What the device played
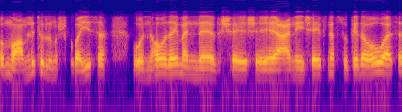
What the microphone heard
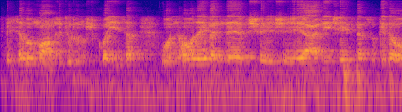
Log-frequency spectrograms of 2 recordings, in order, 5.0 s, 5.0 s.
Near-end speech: none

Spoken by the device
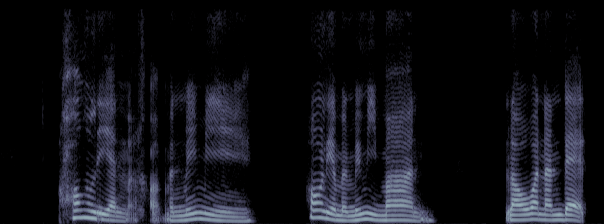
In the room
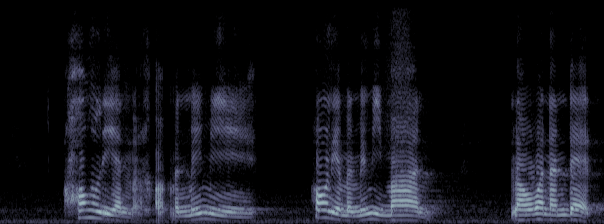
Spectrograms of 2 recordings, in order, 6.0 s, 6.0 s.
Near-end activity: none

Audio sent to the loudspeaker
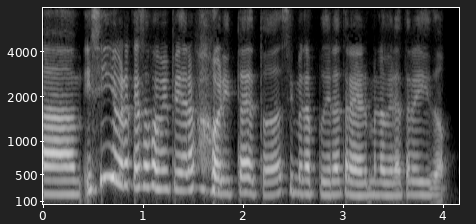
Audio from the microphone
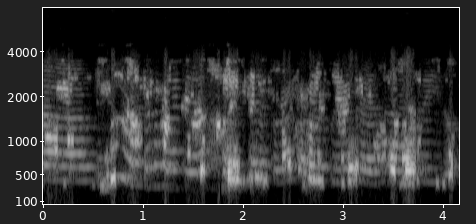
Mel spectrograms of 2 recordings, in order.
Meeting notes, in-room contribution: none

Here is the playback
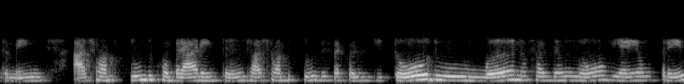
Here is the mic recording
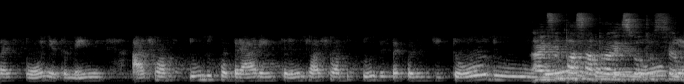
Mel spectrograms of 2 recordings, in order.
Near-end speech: present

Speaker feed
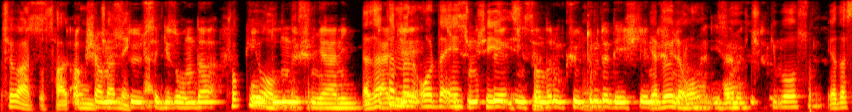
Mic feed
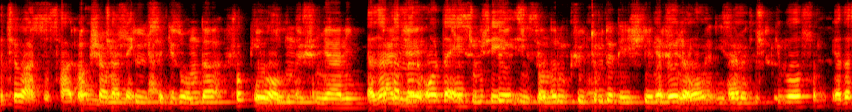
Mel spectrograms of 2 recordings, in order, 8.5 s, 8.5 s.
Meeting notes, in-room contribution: none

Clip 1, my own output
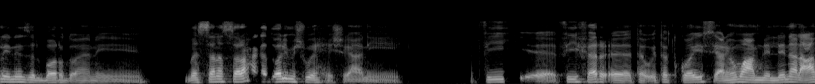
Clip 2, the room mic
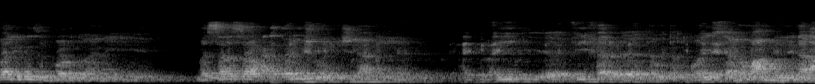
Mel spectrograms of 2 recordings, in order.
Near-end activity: present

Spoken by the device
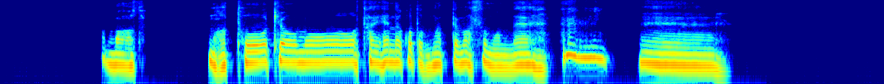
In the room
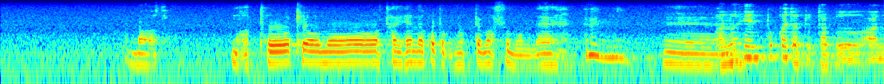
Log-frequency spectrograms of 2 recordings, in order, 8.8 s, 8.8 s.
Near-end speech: present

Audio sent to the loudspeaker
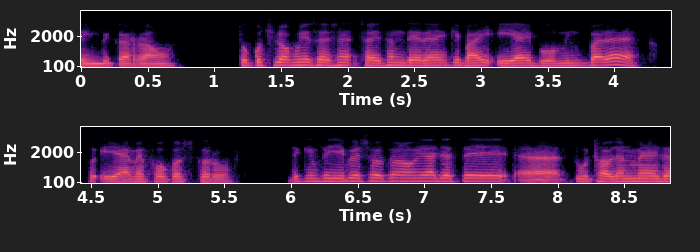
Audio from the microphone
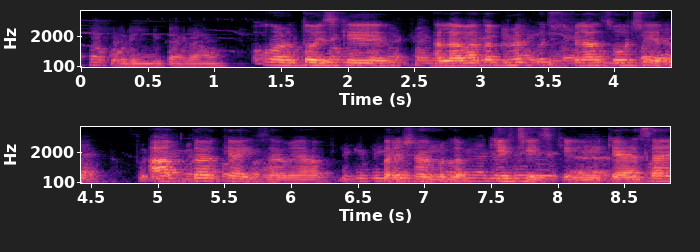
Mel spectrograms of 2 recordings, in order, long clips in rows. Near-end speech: present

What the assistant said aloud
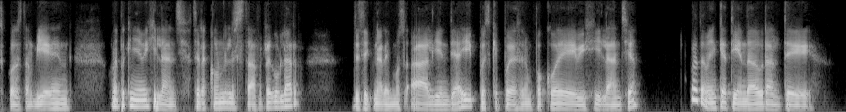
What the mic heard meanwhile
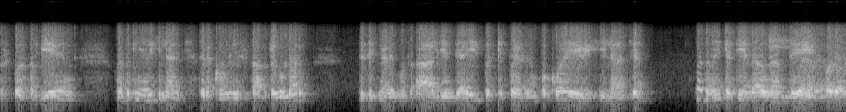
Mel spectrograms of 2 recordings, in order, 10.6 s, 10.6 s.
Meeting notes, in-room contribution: present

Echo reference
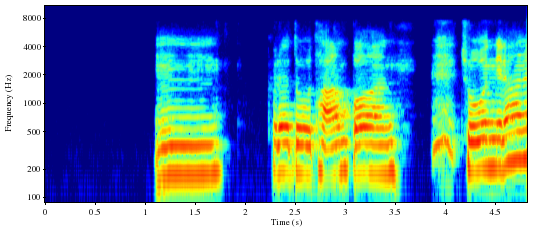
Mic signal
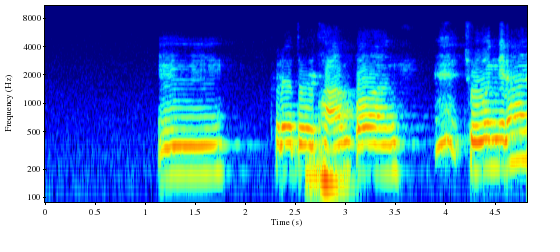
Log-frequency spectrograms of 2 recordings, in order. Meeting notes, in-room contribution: present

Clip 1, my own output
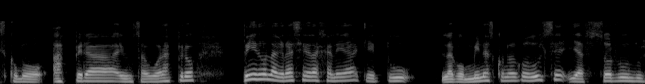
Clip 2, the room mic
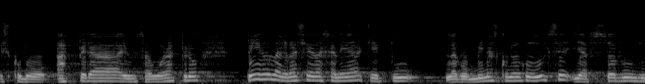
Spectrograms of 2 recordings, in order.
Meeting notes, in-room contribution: none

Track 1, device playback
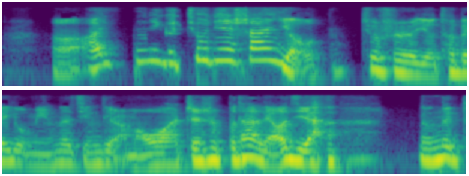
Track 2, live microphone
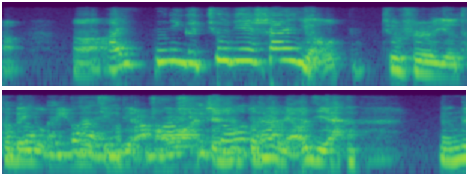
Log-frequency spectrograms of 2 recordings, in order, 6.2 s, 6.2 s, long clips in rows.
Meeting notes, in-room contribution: present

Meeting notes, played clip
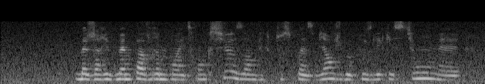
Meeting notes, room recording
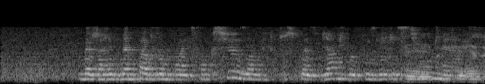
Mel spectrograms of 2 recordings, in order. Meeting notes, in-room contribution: present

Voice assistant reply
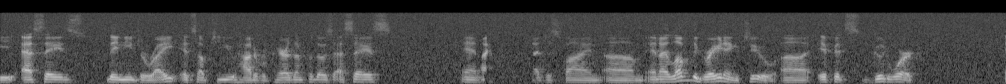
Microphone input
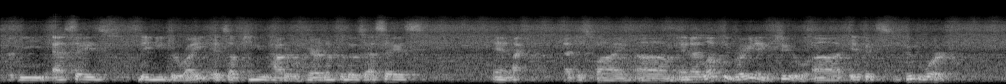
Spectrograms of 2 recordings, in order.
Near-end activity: none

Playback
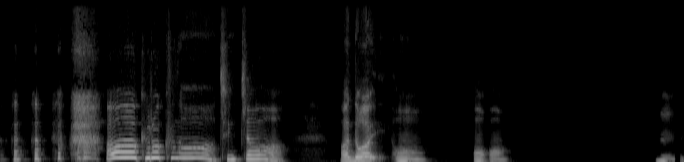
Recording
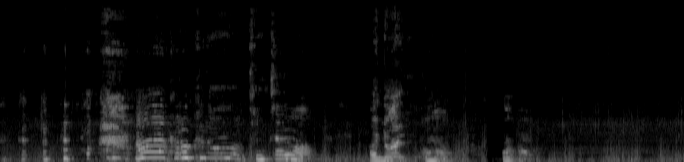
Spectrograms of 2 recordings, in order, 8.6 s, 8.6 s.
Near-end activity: none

